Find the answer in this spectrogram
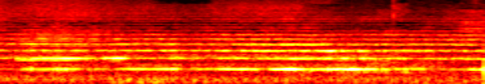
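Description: A horn blast: one long steady note held for over two seconds, then cut off sharply.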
